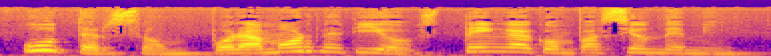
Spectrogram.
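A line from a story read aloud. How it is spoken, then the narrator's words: Exclaimed. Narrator (Spanish): exclamó la voz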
